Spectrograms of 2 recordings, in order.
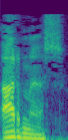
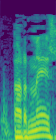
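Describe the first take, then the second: First: The stress is on the first syllable. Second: The stress is on the last syllable. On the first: The speaker calls it right. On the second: The speaker calls it wrong. "Arnès no"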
